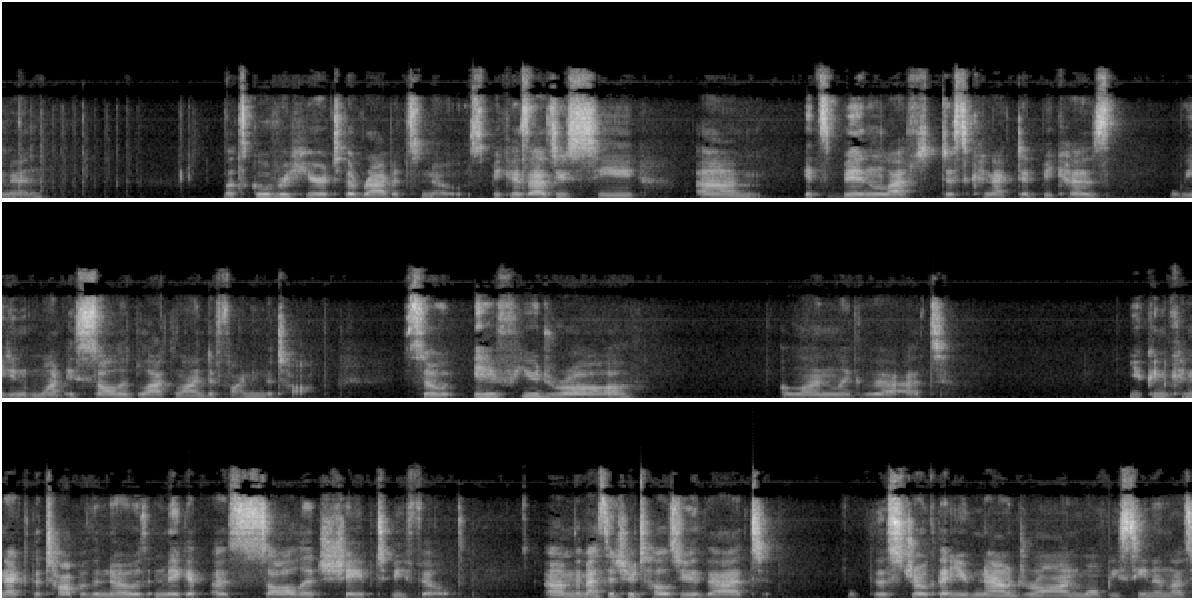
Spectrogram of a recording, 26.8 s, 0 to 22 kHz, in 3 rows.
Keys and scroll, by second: 0.1 super+=, 1.8 space.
